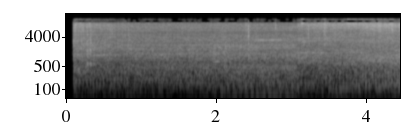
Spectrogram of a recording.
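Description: Steady street ambience: road traffic noise with indistinct voices.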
